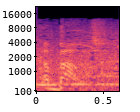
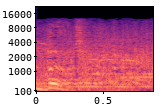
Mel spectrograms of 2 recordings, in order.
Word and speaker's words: about: French not American and I pronounce it about not a boot I can proudly soul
